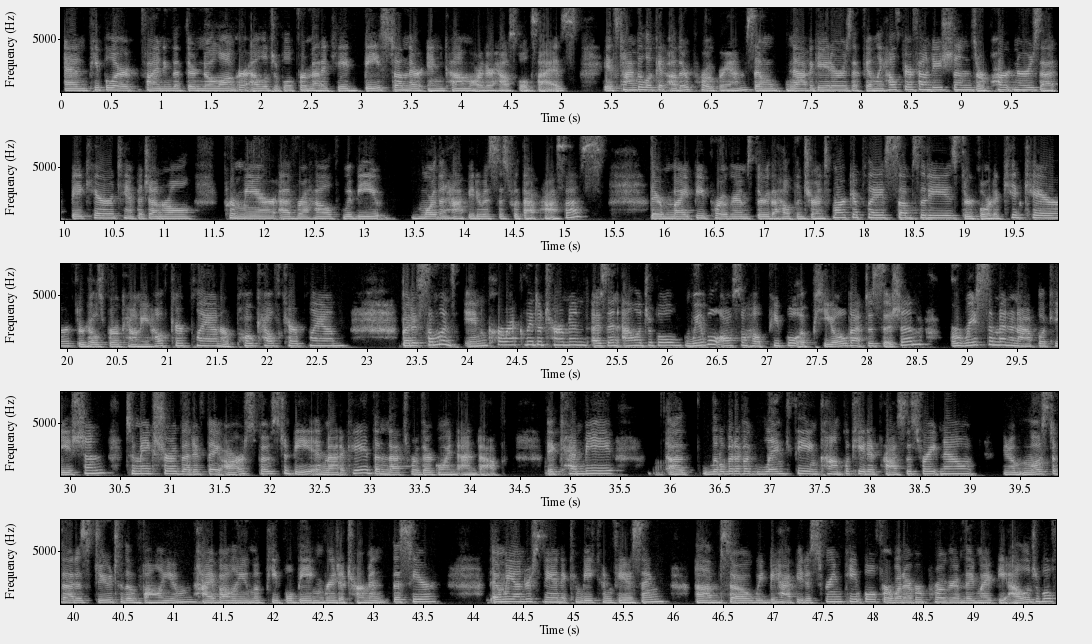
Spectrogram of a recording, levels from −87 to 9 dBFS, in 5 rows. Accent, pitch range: American, 180-230 Hz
